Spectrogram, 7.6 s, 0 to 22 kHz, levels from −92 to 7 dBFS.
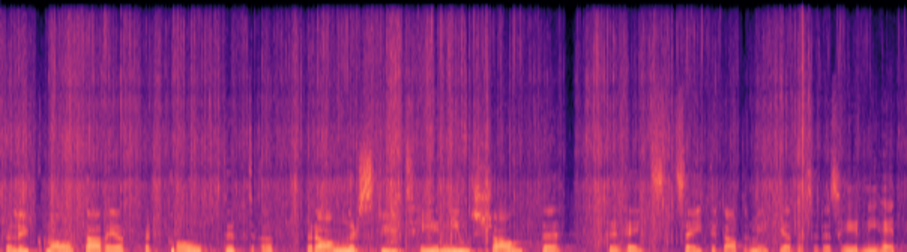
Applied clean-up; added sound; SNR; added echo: none; Crumpling, crinkling; 13 dB; none.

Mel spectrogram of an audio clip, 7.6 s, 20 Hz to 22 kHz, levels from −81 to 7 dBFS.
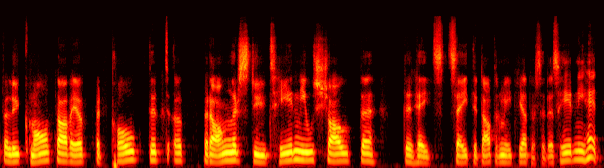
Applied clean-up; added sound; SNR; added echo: neural mask model DeepFilterNet 3.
